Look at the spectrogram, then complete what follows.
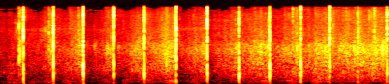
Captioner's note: attendees applauding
